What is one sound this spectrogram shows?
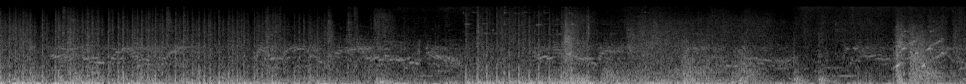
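Heavy mechanical footsteps thud and clank.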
